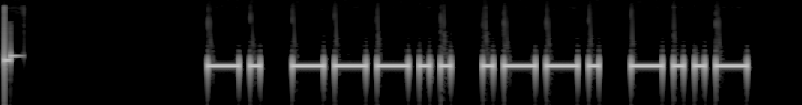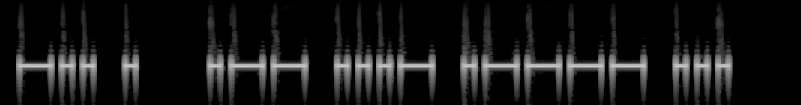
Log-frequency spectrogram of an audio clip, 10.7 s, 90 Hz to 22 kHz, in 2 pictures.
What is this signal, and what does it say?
Morse code, heard as a keyed tone, about 17 wpm, 700 Hz. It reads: N8PX DE WV1S
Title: USA Callsign DE Callsign - 4 Characters - 17wpm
